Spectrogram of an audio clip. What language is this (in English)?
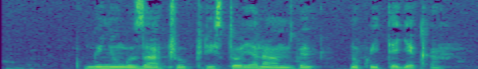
Kinyarwanda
